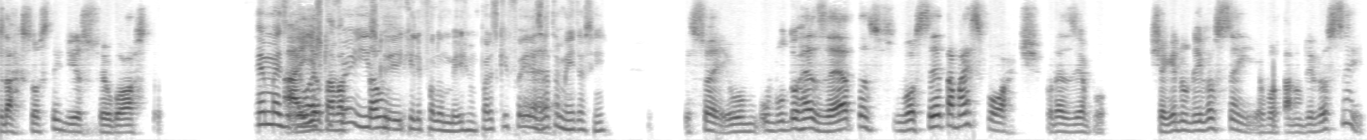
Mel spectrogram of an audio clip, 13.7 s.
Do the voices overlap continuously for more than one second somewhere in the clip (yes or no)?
yes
